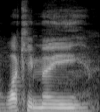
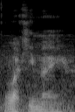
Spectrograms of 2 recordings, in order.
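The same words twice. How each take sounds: First: Sarcastic sigh then say it. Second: Said in the usual way. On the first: Real, not acted.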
